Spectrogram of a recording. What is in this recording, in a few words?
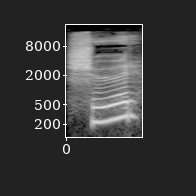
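"skjør", Norwegian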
